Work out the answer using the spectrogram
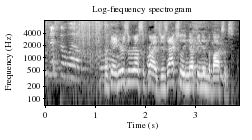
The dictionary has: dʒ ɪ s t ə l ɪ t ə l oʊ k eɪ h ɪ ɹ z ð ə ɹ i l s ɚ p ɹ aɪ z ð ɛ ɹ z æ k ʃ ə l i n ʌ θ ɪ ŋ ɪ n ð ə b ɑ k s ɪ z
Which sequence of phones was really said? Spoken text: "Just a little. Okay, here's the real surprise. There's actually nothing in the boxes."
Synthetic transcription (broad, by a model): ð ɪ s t ə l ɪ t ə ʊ k eɪ h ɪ ɹ z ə ɹ i l s ɚ p ɹ aɪ z ð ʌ ɹ z æ k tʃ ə l i n ʌ θ ɪ ŋ ɪ n ð ə b ɑ k s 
